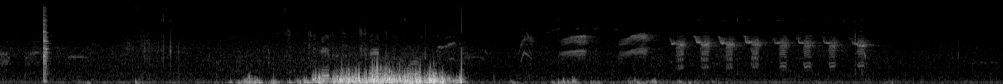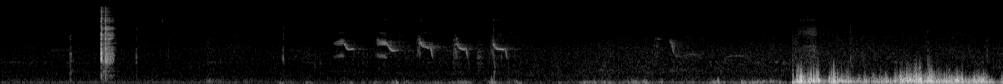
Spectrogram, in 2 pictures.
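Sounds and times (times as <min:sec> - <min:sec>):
small bird chirping: 0:04.3 - 0:08.9, 0:13.4 - 0:15.3.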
